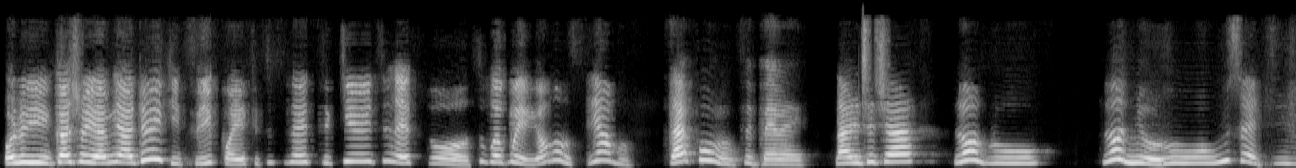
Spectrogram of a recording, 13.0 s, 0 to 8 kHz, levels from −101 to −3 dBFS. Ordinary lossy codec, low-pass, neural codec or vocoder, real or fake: AAC, 32 kbps; 7.2 kHz; codec, 24 kHz, 0.5 kbps, DualCodec; fake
